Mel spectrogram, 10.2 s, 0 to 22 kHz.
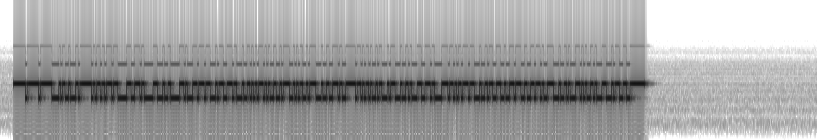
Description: RTTY (45.45 baud, 850 Hz shift), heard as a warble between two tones, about 1750 Hz centre. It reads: FQTCT TZQHC YSGRG CVJDH ZCOJQ WLUPB ZSZHI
